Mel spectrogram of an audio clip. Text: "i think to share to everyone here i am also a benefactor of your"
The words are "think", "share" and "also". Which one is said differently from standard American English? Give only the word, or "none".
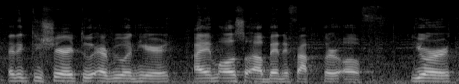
think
